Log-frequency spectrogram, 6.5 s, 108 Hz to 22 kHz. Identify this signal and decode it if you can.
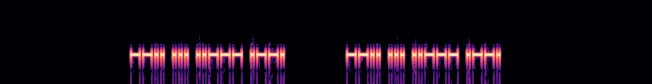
Morse code, heard as a keyed tone, about 40 wpm, 700 Hz. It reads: ZS2P ZS2P
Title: DXCC-100 Call Signs - 4 Characters - Repeated 2x - 40wpm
